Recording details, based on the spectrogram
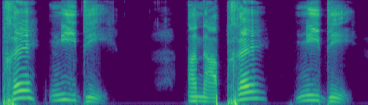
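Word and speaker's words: après-midi: up next I not play needy enough play needy notice that he exon grab that s sound I play me D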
